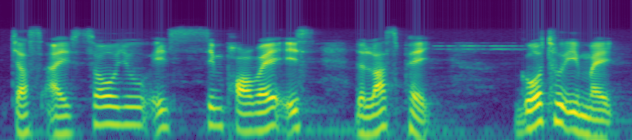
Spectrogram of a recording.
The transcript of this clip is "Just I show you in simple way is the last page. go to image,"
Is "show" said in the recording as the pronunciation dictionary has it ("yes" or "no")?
no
